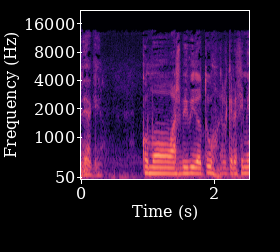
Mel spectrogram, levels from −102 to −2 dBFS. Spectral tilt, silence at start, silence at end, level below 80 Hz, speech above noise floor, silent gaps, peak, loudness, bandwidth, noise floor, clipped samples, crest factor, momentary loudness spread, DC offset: -7 dB/octave; 0 s; 0 s; -52 dBFS; 28 dB; none; -14 dBFS; -28 LUFS; 13.5 kHz; -55 dBFS; under 0.1%; 14 dB; 13 LU; under 0.1%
